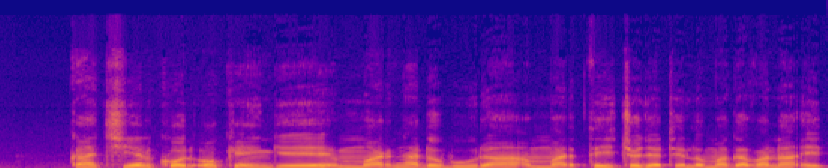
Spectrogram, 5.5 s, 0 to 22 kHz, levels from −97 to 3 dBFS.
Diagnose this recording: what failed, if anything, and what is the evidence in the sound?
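Codec stage: from 0 to 0.43 s, comfort noise replaces the background. Likely Opus DTX, synthesising shaped noise about 2 dB quieter that shows as a smooth, featureless spectrogram band.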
